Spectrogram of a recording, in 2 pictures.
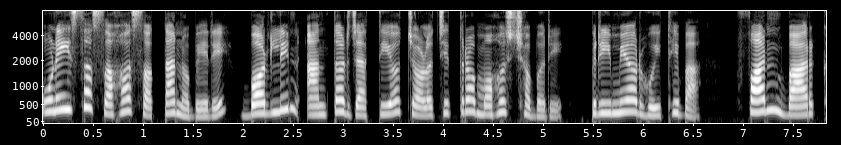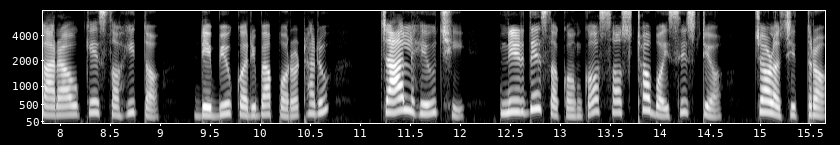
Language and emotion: Odia, neutral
